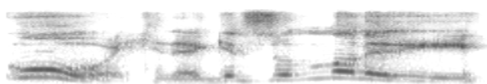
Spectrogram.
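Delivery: hammed-up cockney beggar; British oi voice. Shown as a demonstration. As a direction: demo a cheeky cockney ask. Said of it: "your oi voice".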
